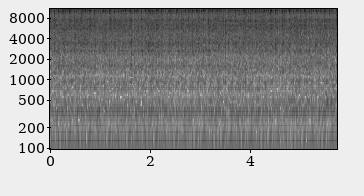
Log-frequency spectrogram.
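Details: 1985 Monte Carlo with a single-turbo 4.8 V8 and 4L80E, being fixed for not making boost: steady idle with a sharp regular ticking puff on the exhaust pulses; exhaust leak, possibly at an unused O2 sensor plug.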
